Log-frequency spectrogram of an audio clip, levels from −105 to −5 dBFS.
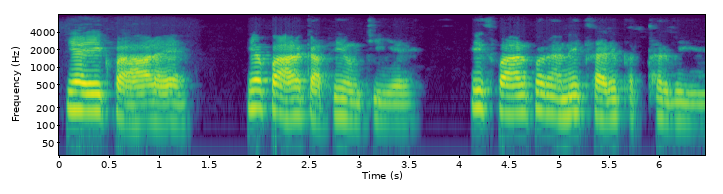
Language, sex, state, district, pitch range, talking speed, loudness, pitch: Hindi, male, Bihar, Saran, 120-165 Hz, 155 wpm, -17 LUFS, 135 Hz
